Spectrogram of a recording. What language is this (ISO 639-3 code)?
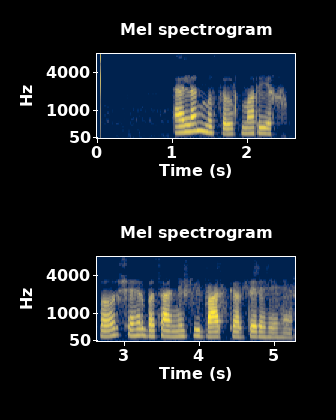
urd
